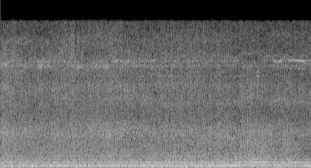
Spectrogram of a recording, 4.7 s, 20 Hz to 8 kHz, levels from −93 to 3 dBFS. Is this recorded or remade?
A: recorded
